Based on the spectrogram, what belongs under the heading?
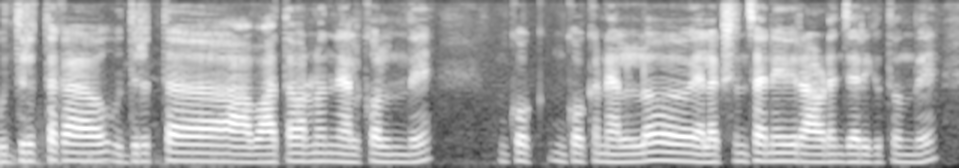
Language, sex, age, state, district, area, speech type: Telugu, male, 18-30, Andhra Pradesh, Eluru, rural, spontaneous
